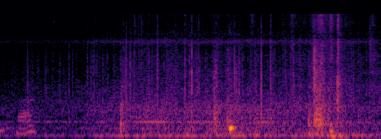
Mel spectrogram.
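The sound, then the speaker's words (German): Raindrops fall in soft, irregular taps over a faint steady hiss, with a few sharper, louder drops standing out now and then. “Ich werde mal ein bisschen die Regentropfen vom Geräusch her und auch von der Stimmung her einfangen.”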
